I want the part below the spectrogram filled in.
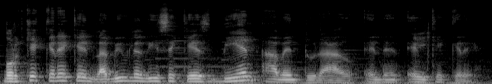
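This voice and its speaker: A man's voice: mid-range voice, a little slow, dark tone, soft background music. A man preaching a radio sermon as pastor, emphatic, often speaking straight to his listeners as brother. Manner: emphatic preaching, acts out believers' complaints; addresses listeners directly as brother.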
